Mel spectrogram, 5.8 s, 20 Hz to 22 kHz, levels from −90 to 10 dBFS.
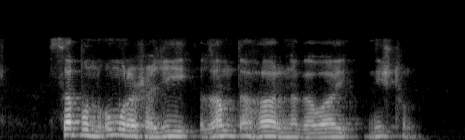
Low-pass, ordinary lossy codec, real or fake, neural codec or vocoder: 7.2 kHz; Opus, 24 kbps; real; none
